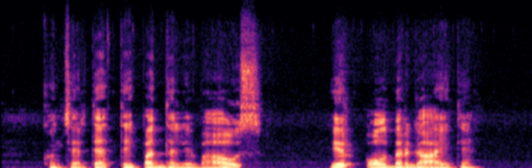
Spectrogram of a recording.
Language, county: Lithuanian, Telšiai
